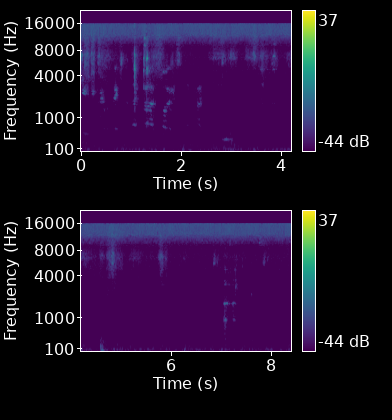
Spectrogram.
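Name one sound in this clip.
A woman speaks quietly and calmly close by.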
